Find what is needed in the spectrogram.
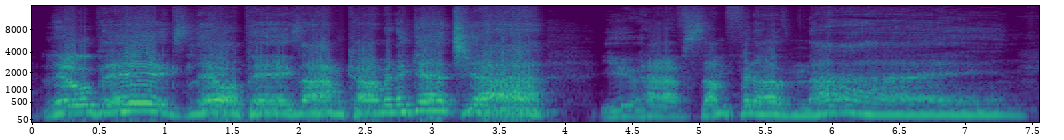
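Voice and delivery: booming monster roar through megaphone; villain roar. Acted. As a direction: roar it out, high and loud. Villain roaring through a megaphone device.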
